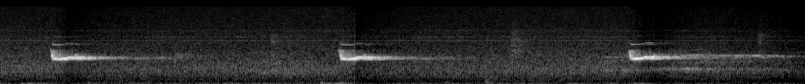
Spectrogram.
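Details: Scops owl repeating a short, mellow whistled note three times, roughly once every three seconds, each sharply begun and trailing away; no other sounds beyond faint hiss.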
